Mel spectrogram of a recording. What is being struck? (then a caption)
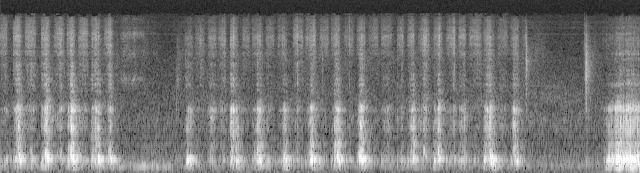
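Coated scratch art card scraped with a wooden stylus. A wooden stylus scrapes fill strokes across the lower design of a flat scratch art card (coated black card). Quick, rhythmic, dry scratching strokes come about four per second, pause briefly, then resume. The clip ends in a louder, sustained scrape.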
